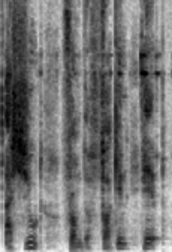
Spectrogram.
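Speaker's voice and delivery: ordinary talk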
